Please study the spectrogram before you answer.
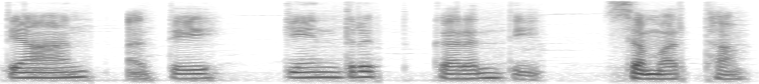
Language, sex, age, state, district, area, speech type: Punjabi, male, 18-30, Punjab, Hoshiarpur, urban, spontaneous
